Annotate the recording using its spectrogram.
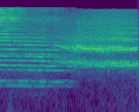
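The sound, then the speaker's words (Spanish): A car's tires screech loudly in one sustained, high-pitched squeal that shifts slightly in pitch over about two seconds as it nearly hits a child crossing the street without looking, with no voices. “Un niño cambió de acera sin mirar y casi le pilla un coche.”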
